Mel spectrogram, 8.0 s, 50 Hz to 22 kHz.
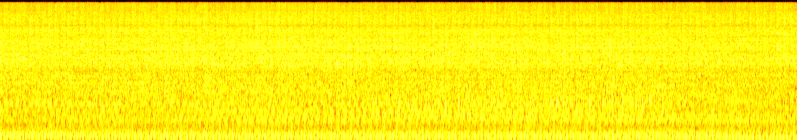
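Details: Race car first started in about 15 years (race stickers from 2005), in a garage: steady, even low thrum firing at a constant fast rate with no misses or knocks. Runs healthy.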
